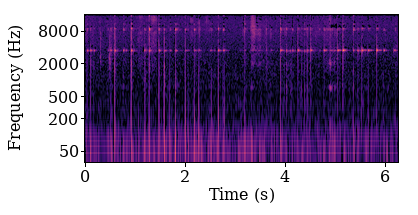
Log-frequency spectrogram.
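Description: A small, hollow, empty clear glass jar with no lid is tapped with the fingernails of both hands. The taps come as a rapid, irregular run of short, dry clinks, each with a faint bright glassy ring and a soft low knock underneath, and some land harder than others.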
